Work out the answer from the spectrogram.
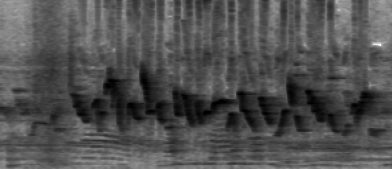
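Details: Lemon-bellied white-eye male from Lombok giving its 'ciak ciak' call as a lure to excite other males. A fast stream of sharp, high, sliding chirps runs almost without pause after a soft start.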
